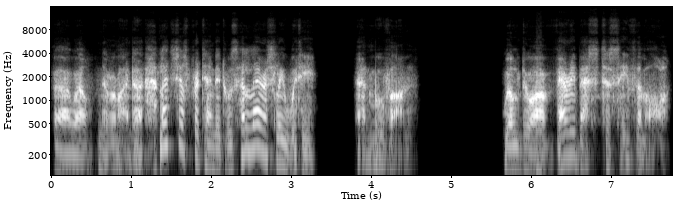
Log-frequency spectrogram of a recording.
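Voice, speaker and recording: An actor playing a cantankerous, socially awkward scientist in a video game, raspy, with a fussy, wordy, theatrical delivery. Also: male voice, mid-range voice, huge pitch swings, normal speed, dry recording, lo-fi sound, exaggerated voice. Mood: sheepish. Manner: fussy, wordy, dramatic, with muttered asides.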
